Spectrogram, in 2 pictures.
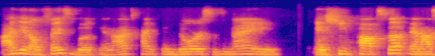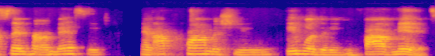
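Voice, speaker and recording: Moderate pace with ordinary pitch variation. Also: woman. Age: 60s. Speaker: panel speaker sharing adoption story. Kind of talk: testimony.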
